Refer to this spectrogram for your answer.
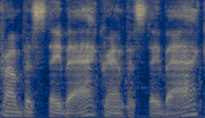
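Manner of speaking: normal talking voice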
